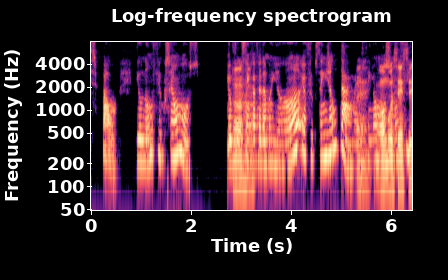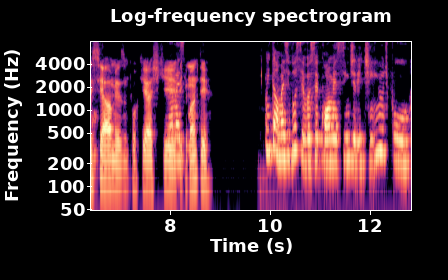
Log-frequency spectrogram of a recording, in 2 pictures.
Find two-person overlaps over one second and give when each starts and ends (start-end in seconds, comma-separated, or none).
5.3-6.6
